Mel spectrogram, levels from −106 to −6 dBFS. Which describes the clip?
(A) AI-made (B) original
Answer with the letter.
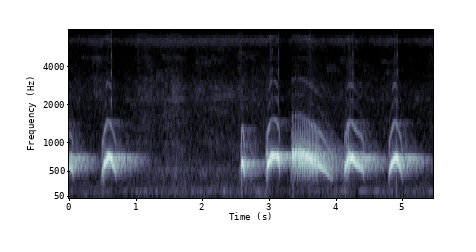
B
